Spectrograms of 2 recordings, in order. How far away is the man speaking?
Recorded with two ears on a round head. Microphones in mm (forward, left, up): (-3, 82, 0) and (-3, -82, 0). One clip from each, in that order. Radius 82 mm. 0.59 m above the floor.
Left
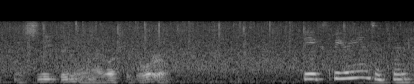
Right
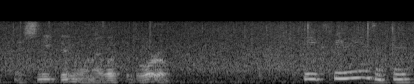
About 1.9 m.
